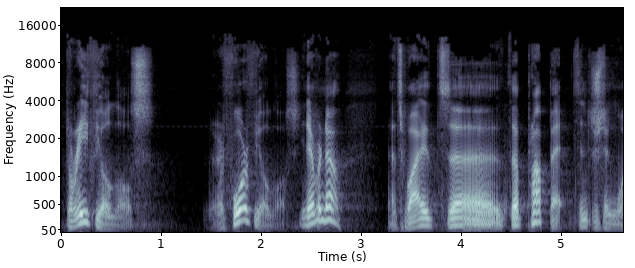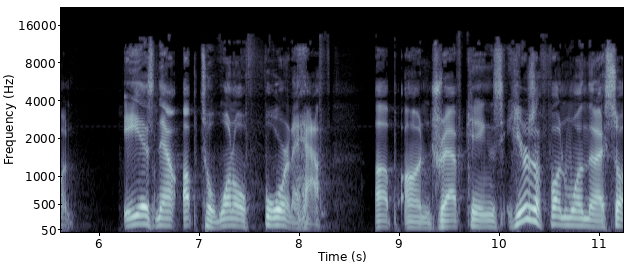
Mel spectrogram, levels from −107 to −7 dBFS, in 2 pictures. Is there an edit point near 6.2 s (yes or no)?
yes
